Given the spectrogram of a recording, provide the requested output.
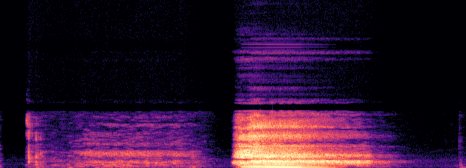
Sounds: Sigh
